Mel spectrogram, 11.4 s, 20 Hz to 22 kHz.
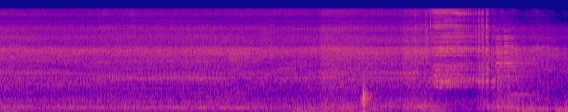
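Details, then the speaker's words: Mitsubishi Colt 120 SS pickup, idle above 2,000 rpm and oscillating: fast idle whose pitch drifts up and down without settling; suspected idle speed control stepper motor or throttle body fault, not yet confirmed. High hunting idle. "Oke, untuk RPM-nya, nilainya lebih dari 2.000, ya, RPM-nya lebih dari 2.000 dan berosilasi."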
